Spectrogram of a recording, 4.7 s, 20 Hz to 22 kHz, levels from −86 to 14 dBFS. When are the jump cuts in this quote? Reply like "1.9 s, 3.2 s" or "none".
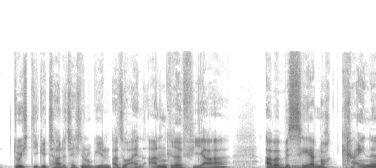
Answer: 1.4 s

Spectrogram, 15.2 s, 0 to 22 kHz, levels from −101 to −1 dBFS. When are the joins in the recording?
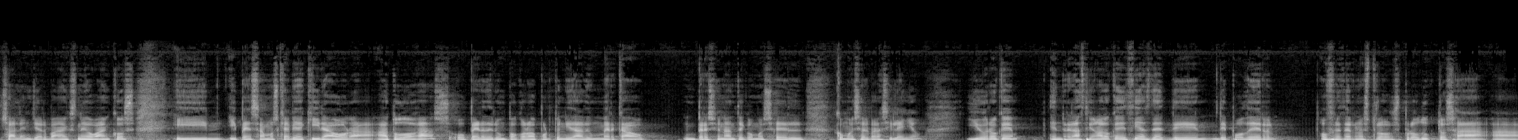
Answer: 10.4 s, 11.6 s

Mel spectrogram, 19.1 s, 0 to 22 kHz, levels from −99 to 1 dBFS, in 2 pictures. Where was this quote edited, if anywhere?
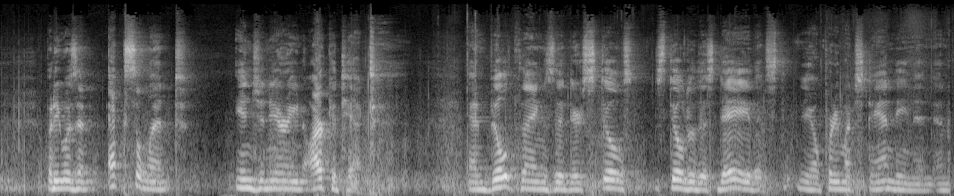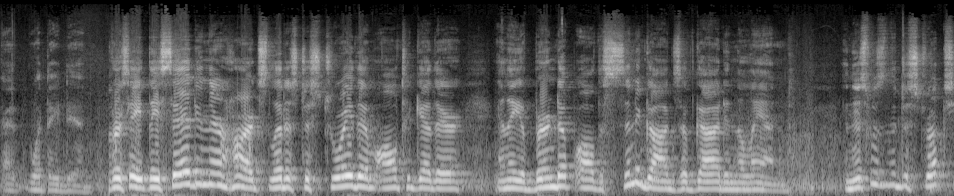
9.5 s, 10.6 s

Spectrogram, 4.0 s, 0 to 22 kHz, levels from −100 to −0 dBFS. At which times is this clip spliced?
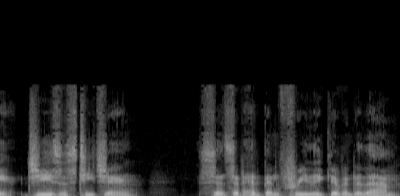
none

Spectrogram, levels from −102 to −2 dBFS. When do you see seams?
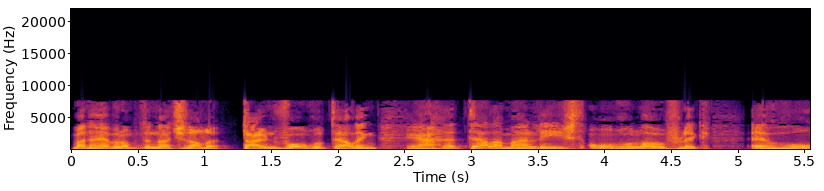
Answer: none

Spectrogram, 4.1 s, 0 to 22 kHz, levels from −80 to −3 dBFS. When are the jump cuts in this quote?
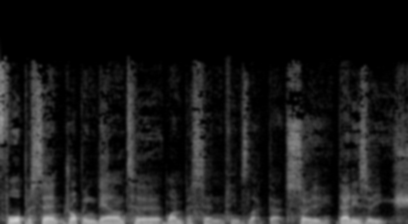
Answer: none

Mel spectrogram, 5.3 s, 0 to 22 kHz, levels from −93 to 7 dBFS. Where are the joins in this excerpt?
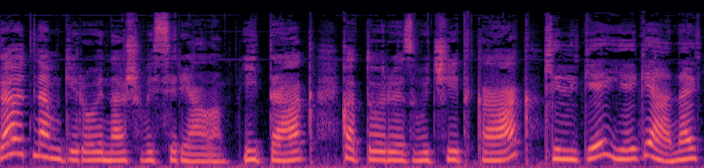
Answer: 2.5 s

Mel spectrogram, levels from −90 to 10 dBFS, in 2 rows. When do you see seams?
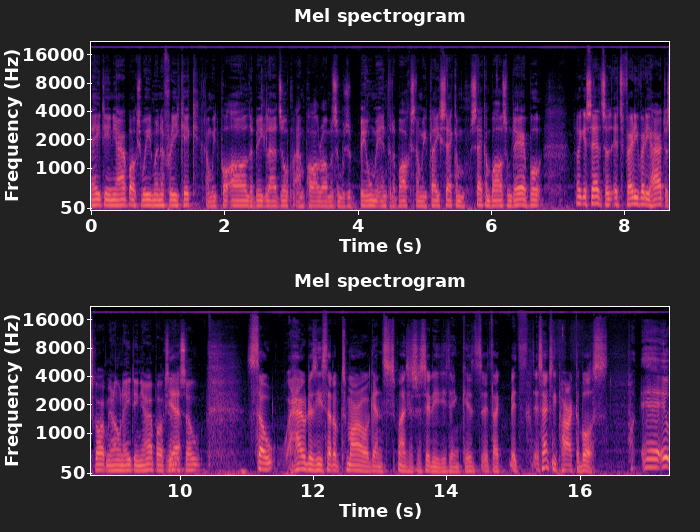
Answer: none

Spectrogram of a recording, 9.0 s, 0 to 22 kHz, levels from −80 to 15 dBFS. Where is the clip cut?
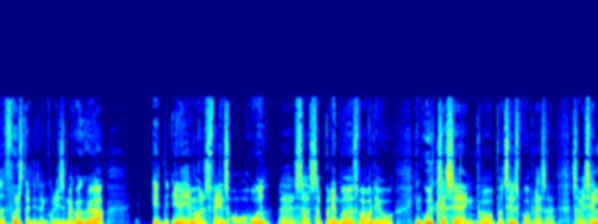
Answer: none

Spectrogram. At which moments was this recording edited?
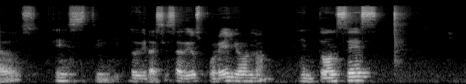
3.0 s

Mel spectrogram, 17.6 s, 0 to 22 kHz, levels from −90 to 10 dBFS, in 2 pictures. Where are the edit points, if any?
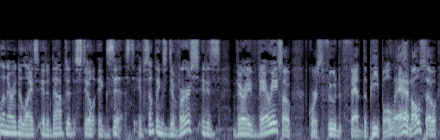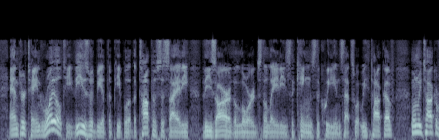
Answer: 5.5 s

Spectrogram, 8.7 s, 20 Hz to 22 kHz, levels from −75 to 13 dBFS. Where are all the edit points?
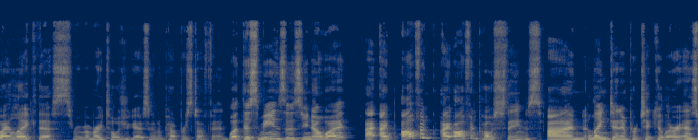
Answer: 7.3 s

